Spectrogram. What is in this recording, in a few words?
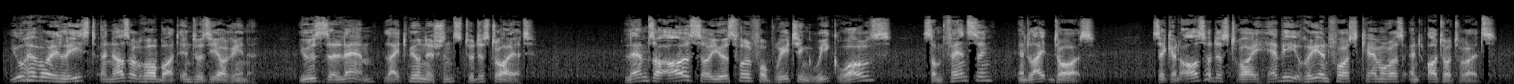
unused combat training arena transmission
